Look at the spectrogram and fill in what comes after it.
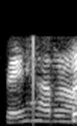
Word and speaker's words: Bejarano: Bejarano.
